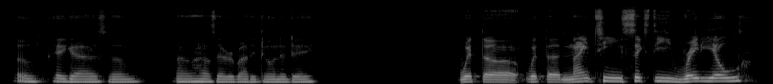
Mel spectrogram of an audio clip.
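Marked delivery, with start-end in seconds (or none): 0.2-3.2 put-on low energy, unenthusiastic, faster. Speaker contrasts creators, mimicking one who just shows up: imitating a low-energy greeting. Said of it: "and you just show up and just".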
